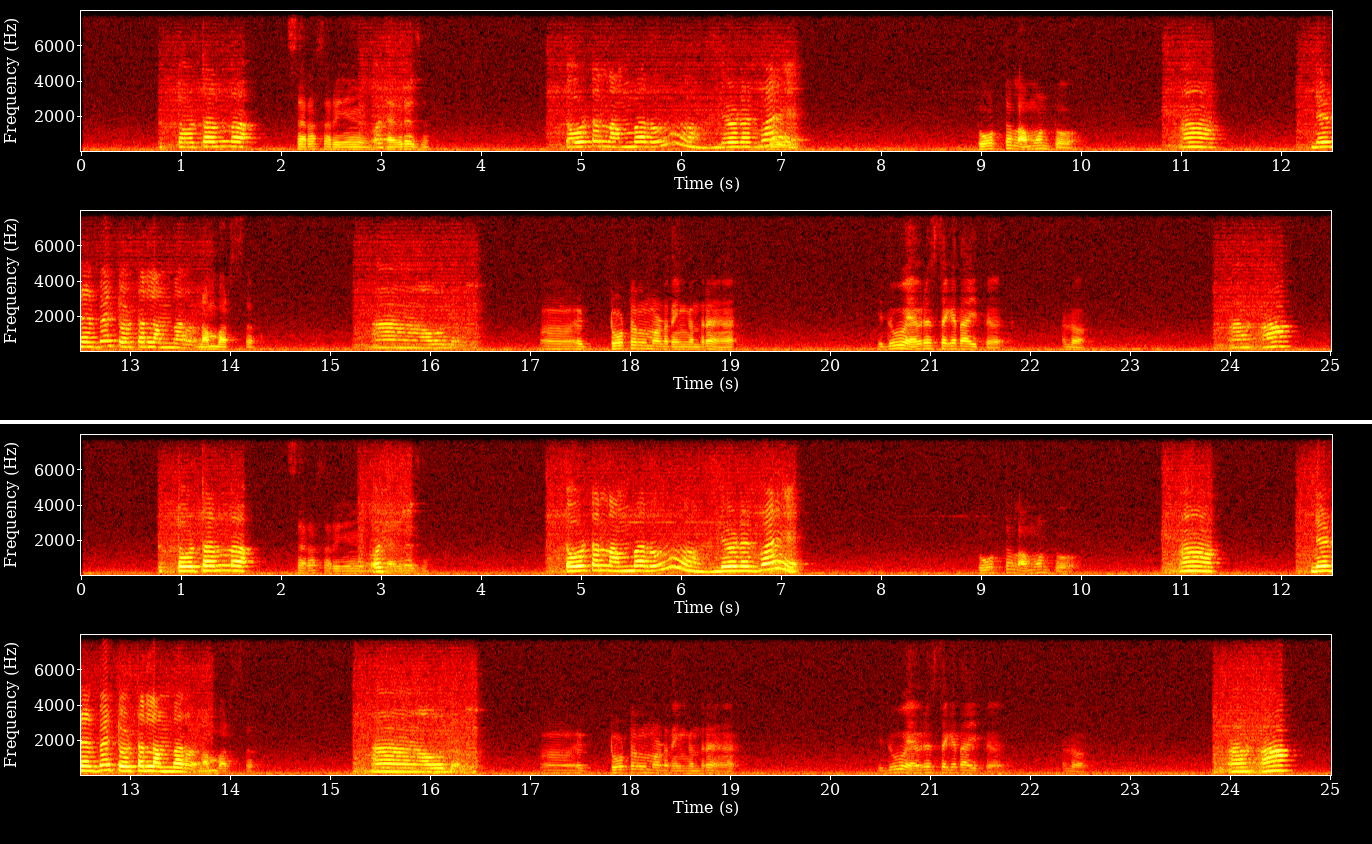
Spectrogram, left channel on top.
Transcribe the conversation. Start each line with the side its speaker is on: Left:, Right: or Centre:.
Right: ಟೋಟಲ್
Left: ಸರ ಸರಿಏ
Right: ಒಟ್ಟು
Left: average
Right: total number divided by
Left: the total amount
Right: ಹಾ ದಡ್ರ್ಬಾಯ ಟೋಟಲ್ ಅಂಬರ್
Left: ನಂಬರ್ಸ್
Right: ಹಾ ಹೌದು
Left: ಹ್ಮ ಟೋಟಲ್ ಮಾಡದ ಹೆಂಗಂದ್ರೆ ಇದು ಎವರೆಸ್ಟ್ ತೆಗೆದ ಅಯ್ತೆ ಹಲೋ.
Right: <unintelligible> ಹಾ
